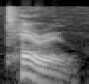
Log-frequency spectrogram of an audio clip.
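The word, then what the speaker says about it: Therru: name until later but her name is uh Teru which is spelled t h r r u because it's a fantasy name you can't just spell it in a straightforward manner that would be silly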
